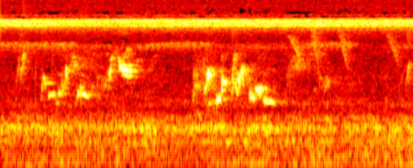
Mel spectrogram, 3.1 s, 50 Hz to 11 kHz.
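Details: Red-whiskered bulbul singing as a trapping decoy on Núi An Phú, Chùa Hương, Vietnam, 20 October 2019. Two bursts of rapid bubbly, warbling notes are set against a continuous high-pitched insect whine.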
